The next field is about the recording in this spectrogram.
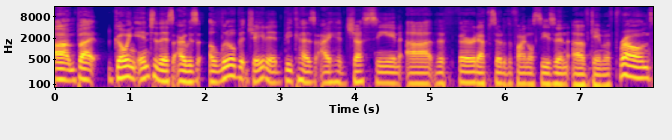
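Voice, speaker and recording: This man talks at a moderate pace with a medium pitch and ordinary pitch variation. He hardly pauses at all. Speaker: podcast co-host. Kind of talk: casual chat. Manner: loud.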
